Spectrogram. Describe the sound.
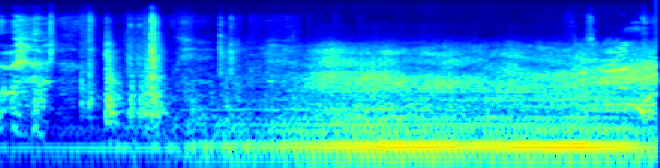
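Propeller airplanes drone overhead while dropping supply parachutes. The low, steady hum swells louder partway through, with excited voices and a brief knock early on.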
